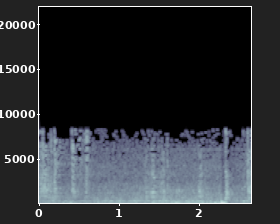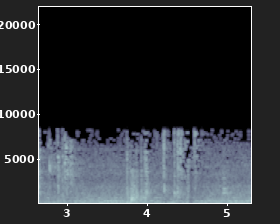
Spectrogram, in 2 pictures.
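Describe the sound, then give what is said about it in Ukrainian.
A 3D printer used to print small non-standard parts such as mounts and munition components runs, its stepper motors whining in repeating rising and falling sweeps over a steady mechanical whir, with occasional small clicks and ticks and no voices. “Все маленьке, кріплення, щось на осколки, на уламки, на боєприпаси, на скиди, і друкується на принтерах.”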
